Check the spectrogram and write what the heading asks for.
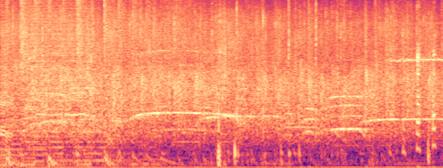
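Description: An audience claps steadily for the full six seconds, a dense, even wash of applause with scattered sharper claps and cheering and whoops rising above it.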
